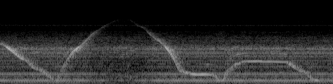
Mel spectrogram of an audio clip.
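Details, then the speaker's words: Restored vintage EICO 315 RF generator on C band near 600 kHz, internal modulation off, output laid near an AM radio tuned to a dead spot: the whistle sweeps as the dial rocks, going silent at zero beat when it is right on frequency. "I'll turn the radio up now as I rock this dial you'll hear a whistling and in between the whistles it's a dead"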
